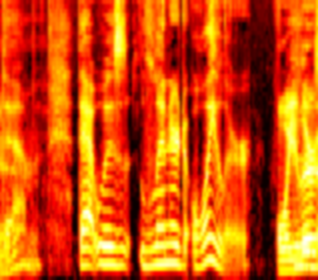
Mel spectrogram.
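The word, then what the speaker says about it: Euler: that was Leonard Oiler Oiler like o i l e r Oiler well it's spelled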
